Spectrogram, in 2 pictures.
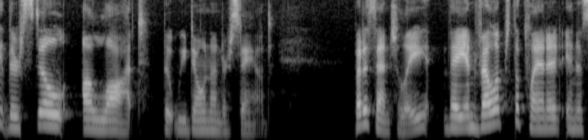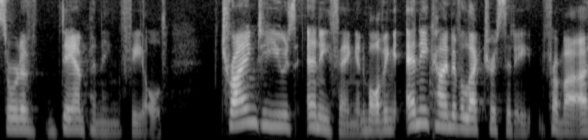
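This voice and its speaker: In an audio drama, a woman at medium pitch plays a wry, candid government scientist, lightly acted. She gives conversational interview testimony punctuated by deliberate pauses.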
